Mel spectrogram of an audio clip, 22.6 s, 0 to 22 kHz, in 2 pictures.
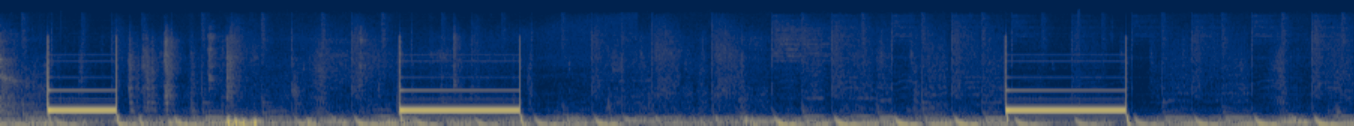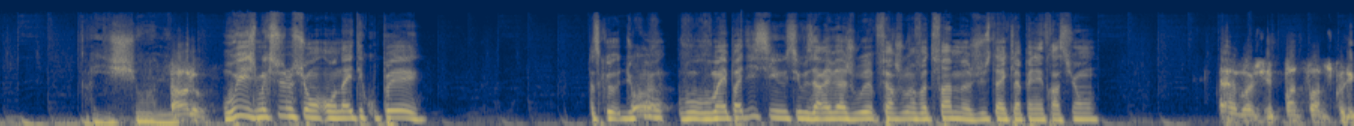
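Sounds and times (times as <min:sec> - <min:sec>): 
continuous low rumbling background: 0:00.0 - 0:16.2
telephone busy signal while redialling: 0:00.4 - 0:01.0, 0:03.3 - 0:04.4, 0:08.4 - 0:09.4
speech: 0:12.8 - 0:14.9, 0:16.2 - 0:20.6, 0:21.4 - 0:22.5.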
